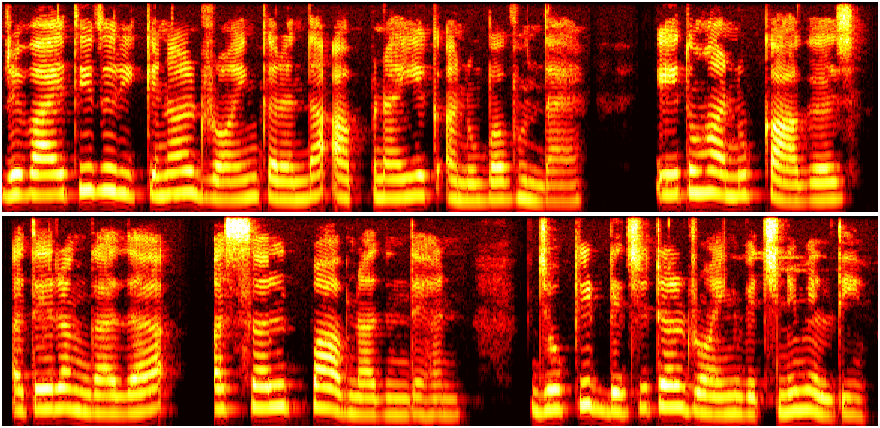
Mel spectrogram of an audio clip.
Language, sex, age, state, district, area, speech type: Punjabi, female, 18-30, Punjab, Jalandhar, urban, spontaneous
